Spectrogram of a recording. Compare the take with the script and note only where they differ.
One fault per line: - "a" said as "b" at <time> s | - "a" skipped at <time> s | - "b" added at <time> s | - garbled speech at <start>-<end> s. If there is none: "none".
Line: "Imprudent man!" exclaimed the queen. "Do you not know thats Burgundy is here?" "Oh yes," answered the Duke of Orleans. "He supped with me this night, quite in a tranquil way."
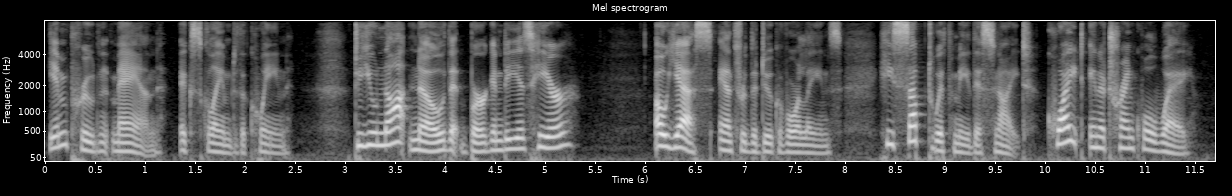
- "thats" said as "that" at 4.0 s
